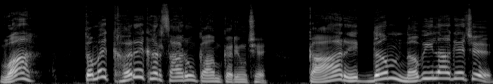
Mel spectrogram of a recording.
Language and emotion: Gujarati, surprised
